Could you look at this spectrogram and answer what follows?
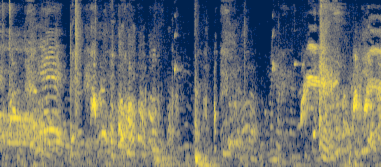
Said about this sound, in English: Some students are sitting, just watching the events unfold, where one student is clearly slapping another, and they go back and forth, slapping with open fists.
